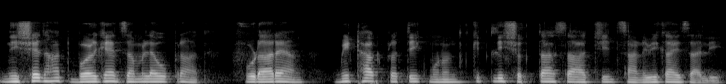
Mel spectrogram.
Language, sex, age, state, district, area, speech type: Goan Konkani, male, 18-30, Goa, Ponda, rural, read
